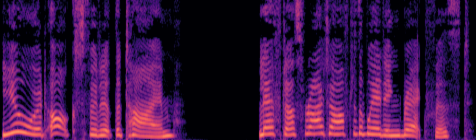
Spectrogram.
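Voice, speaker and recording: A woman's voice: very high-pitched, animated, moderate pace, fairly bright tone, no room sound, clean studio sound, voice pushed up. A woman voicing a flighty, romantic young noblewoman with a lilting, gossipy manner. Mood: chatty.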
